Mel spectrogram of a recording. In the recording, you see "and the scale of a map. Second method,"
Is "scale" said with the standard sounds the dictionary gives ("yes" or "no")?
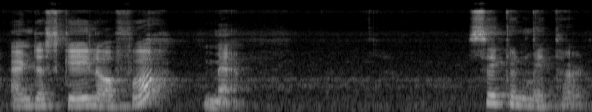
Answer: yes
